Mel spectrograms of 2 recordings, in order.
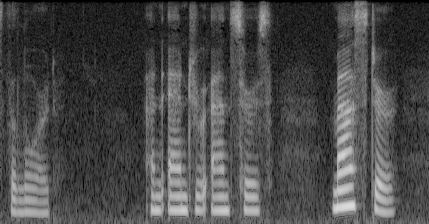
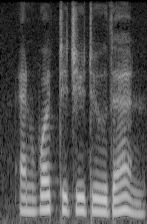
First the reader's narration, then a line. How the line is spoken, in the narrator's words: asks the Lord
